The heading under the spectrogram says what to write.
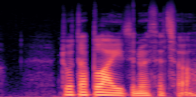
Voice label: "blaidd", Welsh

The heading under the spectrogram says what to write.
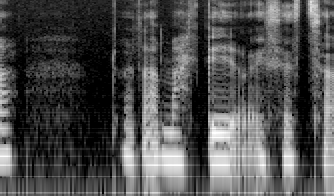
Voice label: "magu", Welsh

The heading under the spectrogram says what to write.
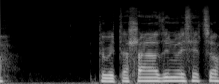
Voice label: "lladd", welsh

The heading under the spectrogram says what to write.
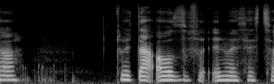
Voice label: "oddf", Welsh

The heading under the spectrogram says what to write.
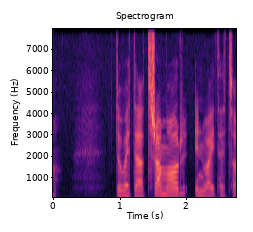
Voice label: "tramor", Welsh

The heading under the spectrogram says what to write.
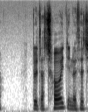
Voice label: "troed", Welsh

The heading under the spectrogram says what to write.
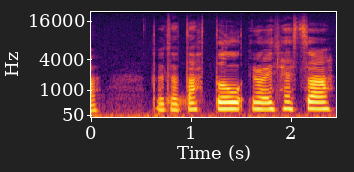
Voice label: "dadl", welsh

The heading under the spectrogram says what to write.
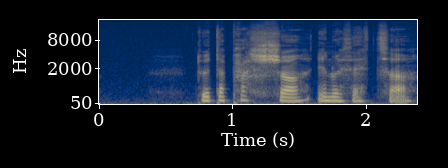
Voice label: "pasio", Welsh

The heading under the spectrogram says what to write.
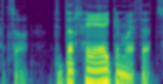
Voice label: "rheg", Welsh

